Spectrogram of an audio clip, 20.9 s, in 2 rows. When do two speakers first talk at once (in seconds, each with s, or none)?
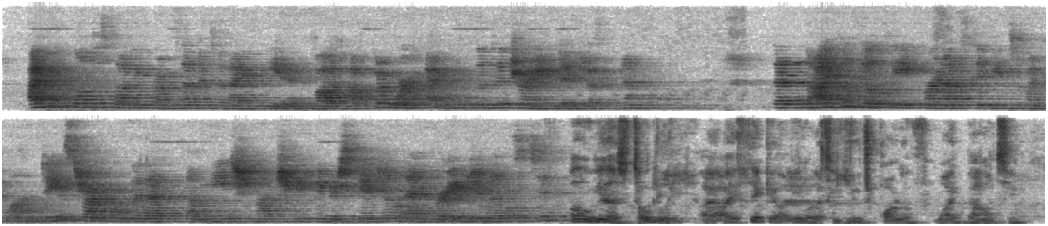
none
